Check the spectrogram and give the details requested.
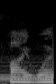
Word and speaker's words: Phi: 2 signal outputs, Phi1 and Phi2, Phi the Greek letter, and the letter in the Greek alphabet. That's spelled PHI, kind of like phase.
